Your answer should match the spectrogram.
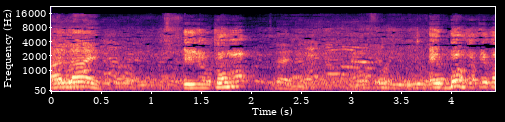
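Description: Speech: a man talking into a microphone, with chatter from the crowd around him.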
